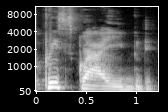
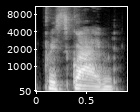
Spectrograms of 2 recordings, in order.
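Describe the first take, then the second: First: The b and d sounds are clearly released. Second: The b and d sounds are stopped, not released. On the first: "try to pronounce these sounds correctly and clearly" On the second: "you can make them stop by saying"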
